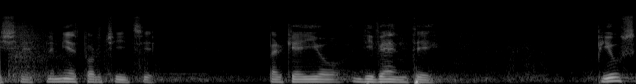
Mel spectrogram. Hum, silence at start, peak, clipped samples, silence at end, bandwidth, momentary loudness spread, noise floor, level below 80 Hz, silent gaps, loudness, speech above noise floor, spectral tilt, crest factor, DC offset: none; 0 s; -18 dBFS; under 0.1%; 0 s; 12.5 kHz; 24 LU; -64 dBFS; -60 dBFS; none; -36 LUFS; 29 dB; -6.5 dB/octave; 20 dB; under 0.1%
